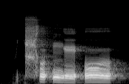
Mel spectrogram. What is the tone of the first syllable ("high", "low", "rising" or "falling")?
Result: high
